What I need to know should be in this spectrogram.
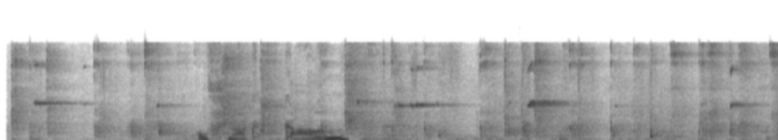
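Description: A table tennis ball clicks back and forth off paddles and tables in an echoing hall.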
